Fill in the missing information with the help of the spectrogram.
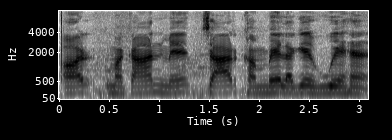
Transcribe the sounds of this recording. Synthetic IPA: ɔːɾmɐkaːnmẽt͡ʃaːɾkʰɐ̃mbʱelɐɡeɦʊeɦɛ̃ː

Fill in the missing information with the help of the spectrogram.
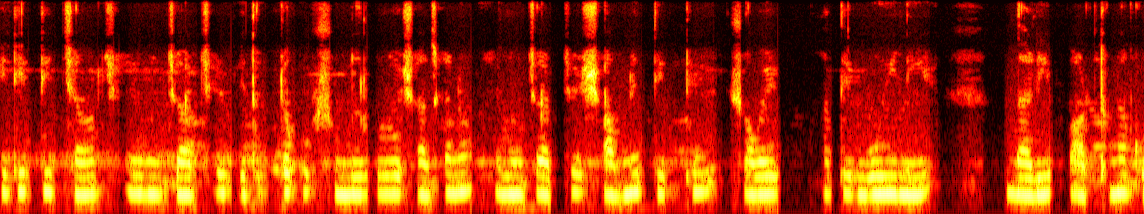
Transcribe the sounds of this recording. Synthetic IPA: eʈik̚ʈit͡ɕaɾd͡ʑeboŋt͡ɕaɾd͡ʑeɾbʱit̪oɾʈakʰubʃund̪oɾkuloʃad͡ʑʱɡanoeboŋt͡ɕaɾd͡ʑeɾʃamnit̪ːikt̪eʃɔbaj | ɦat̪ebujnije | d̪aɽipɾaɾt̪ʰonako

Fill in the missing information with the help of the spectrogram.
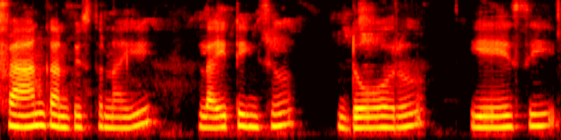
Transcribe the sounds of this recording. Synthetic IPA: pʰaːnkɐnipist̪unːaːji | lɐjʈiŋɡsu | ɖoːɾu | eːsi

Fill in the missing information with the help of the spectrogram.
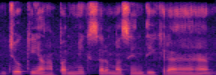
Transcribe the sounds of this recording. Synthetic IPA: d͡ʒoːkijɐɦãpɐɾmɪksəɾmɐsiːnd̪ɪkʰɾɐɦeɦɛ̃ː

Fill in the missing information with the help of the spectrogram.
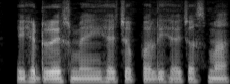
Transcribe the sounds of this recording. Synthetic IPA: iɦɛɖɾesmẽiɦɛt͡ʃəpəliɦɛt͡ʃəsma

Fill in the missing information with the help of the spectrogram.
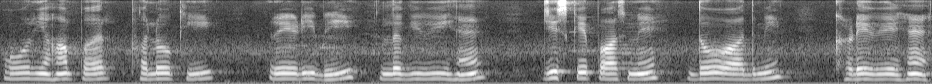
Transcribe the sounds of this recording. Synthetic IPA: ɔːɾjɐɦãpɐɾ | pʰɐlõki | ɾeːɽibʱi | lɐɡiɦʊiɦɛ̃ | d͡ʒɪskepaːsmẽ | d̪oːaːd̪mi | kʰɐɽeɦʊeɦɛ̃ː

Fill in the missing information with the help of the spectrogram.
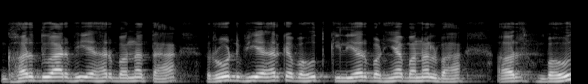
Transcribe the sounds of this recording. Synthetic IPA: ɡʱəɾd̪uaɾbʱieɦəɾbənət̪a | ɾoɖbʱieɦəɾkebəɦut̪kilijəɾbəɽ̤ijabənəlba | ɔːɾbəɦu

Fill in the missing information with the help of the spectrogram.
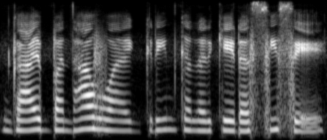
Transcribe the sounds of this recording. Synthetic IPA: ɡaːɪbːɐ̃nd̪ʱaɦuaeɡɾiːnkɐləɾkeɾɐsise

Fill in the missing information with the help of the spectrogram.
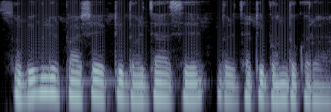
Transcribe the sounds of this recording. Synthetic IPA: t͡ɕʰobiɡuliɾpaʃeek̚ʈid̪ɔɾd͡ʑaased̪ɔɾd͡ʑaʈibɔnd̪ʱokɔɾa

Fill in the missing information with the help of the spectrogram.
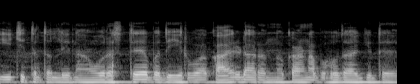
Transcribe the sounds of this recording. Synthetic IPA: iːt͡ʃit̪ɾɐd̪ɐlːinaːʋuɾɐst̪ɛjɐbɐd̪iiɾuʋɐkaːɾiɖaːɾɐnːukaːɳɐbɐɦud̪aːɡid̪e

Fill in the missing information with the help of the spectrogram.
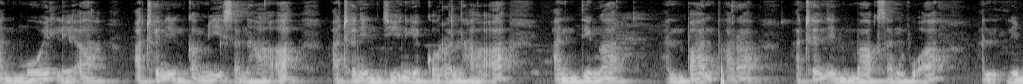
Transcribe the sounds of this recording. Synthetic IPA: ʔɐnmɔːjlɛʔaʔʔatʰɛninkɐmisɐnɦaːʔaʔ | atʰɛninziːnɡɛkɔɾɐnɦaːʔaʔɐndiŋaʔ | ɐnbaːnpʰɐɾaʔ | atʰɛninmaːk̚sɐnvuʔa | ɐnl̥im

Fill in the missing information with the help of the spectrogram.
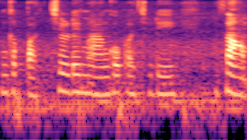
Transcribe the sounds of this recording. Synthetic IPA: iŋɡɐpɐt͡ʃːɐɽimaːŋɡoːpɐt͡ʃːɐɽisaː

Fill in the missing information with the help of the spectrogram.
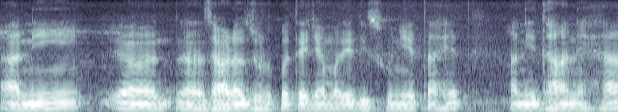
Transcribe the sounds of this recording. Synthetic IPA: aɽ̃i | d͡zʱaɽəd͡zʱuɽpət̪jat͡ɕjaməd̪ʱjed̪isuːnjet̪aɦet̪ | aɽ̃id̪ʱanɦa

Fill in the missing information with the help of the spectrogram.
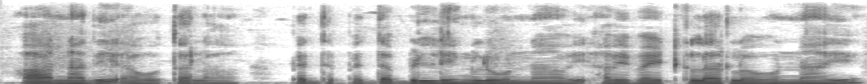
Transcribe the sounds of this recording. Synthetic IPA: aːnɐd̪iʔɐʋut̪ɐlaː | pɛd̪ːɐpɛd̪ːɐbilɖiŋɡluːnːaːʋiʔɐʋiʋɐjʈkɐlɐɾloːunːaːji

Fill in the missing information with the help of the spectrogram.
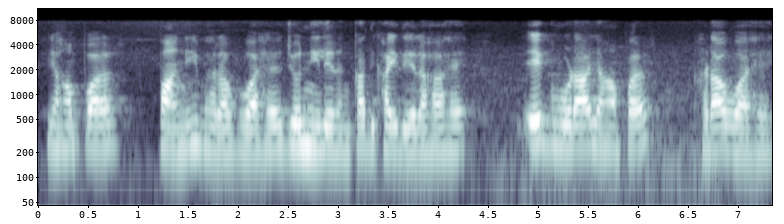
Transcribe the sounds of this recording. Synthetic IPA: jɐɦãpɐɾ | paːnibʱɐɾaɦʊaɦɛd͡ʒoːniːleɾɐ̃ŋkad̪ɪkʰaːid̪eːɾɐɦaɦɛː | eːk̚ɡʱoːɽajɐɦãpɐɾkʰɐɽaɦʊaɦɛː

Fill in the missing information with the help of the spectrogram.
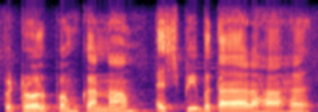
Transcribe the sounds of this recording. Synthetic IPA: peʈɾoːlpʰəmkanaːmet͡ʃpibət̪aːjaɾɐɦaɦɛː

